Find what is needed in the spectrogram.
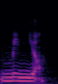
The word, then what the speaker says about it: mignon: Yes, but it's spelled differently, and it's pronounced mignon.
